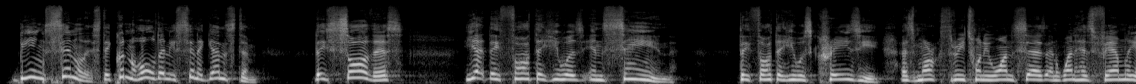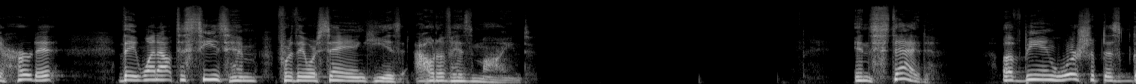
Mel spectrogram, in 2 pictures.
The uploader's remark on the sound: Preached on February 11, 2024, at Bethel Baptist Church in Gorham, NY.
